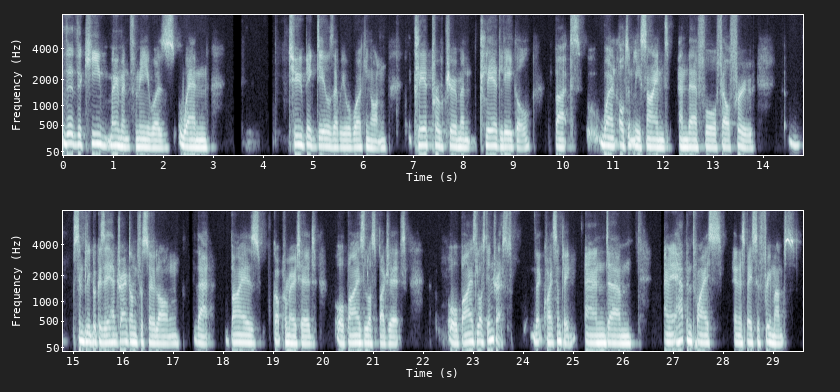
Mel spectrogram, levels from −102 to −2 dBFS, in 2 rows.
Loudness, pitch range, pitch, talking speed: -10 LUFS, 110-135 Hz, 120 Hz, 130 wpm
